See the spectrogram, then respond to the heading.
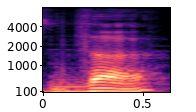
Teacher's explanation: in fact write a becomes a schwa sound Z becomes the which is th plus the schwa sound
